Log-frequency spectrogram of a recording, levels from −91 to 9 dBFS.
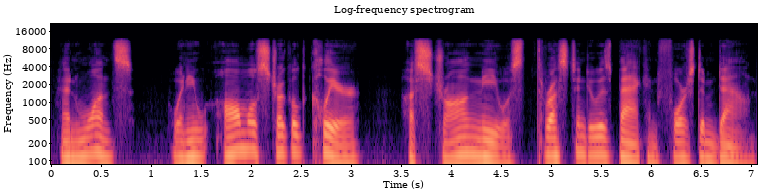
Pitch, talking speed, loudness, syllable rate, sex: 110 Hz, 160 wpm, -18 LUFS, 3.9 syllables/s, male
